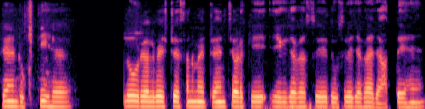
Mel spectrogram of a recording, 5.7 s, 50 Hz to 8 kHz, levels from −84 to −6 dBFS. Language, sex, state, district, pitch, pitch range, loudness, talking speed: Hindi, male, Bihar, Jamui, 130 Hz, 125-135 Hz, -18 LUFS, 180 wpm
